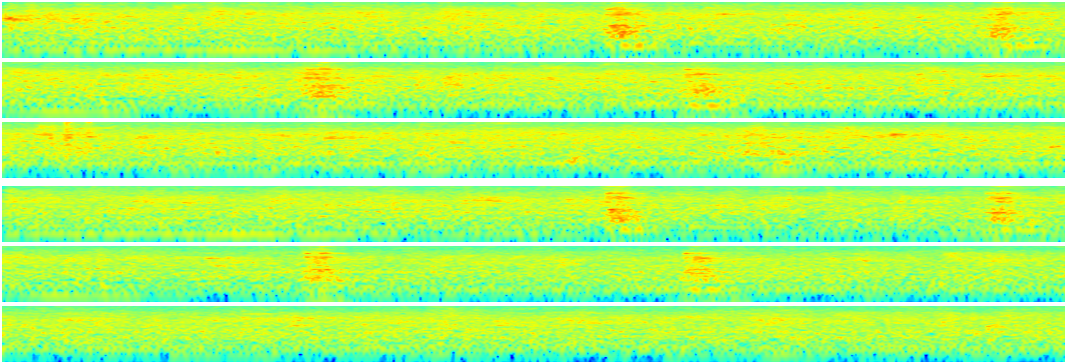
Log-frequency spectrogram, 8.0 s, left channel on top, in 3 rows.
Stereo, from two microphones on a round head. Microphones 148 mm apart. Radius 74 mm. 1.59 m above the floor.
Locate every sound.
1.5 s ticking: 15° right (ahead or behind), 1.1 m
